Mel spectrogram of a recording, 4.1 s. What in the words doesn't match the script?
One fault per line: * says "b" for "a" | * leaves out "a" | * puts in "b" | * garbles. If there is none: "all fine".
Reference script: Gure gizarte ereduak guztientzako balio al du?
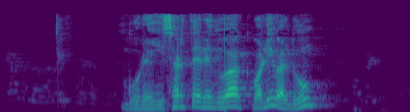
* leaves out "guztientzako"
